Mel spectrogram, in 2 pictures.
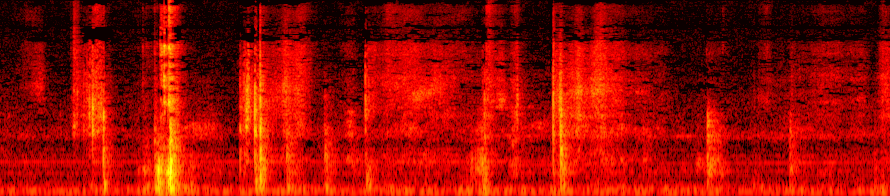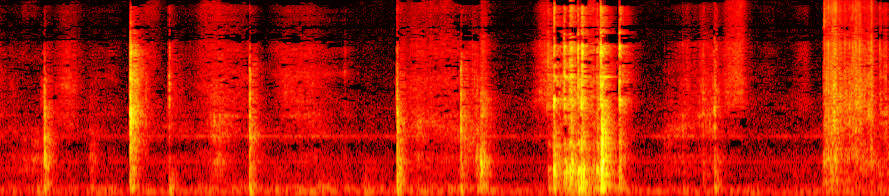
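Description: Red cardstock being handled and folded on a grid mat: irregular paper taps, slides and rustles, with a bone folder rubbed along the fold to crease it. The loudest handling noises come about a second in, near eight seconds and around eleven seconds.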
